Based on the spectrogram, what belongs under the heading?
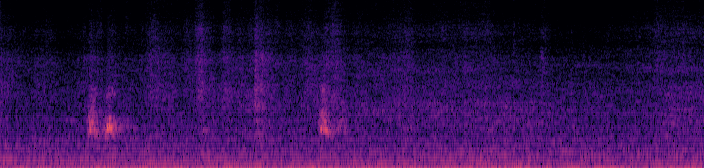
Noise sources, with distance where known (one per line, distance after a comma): medium-sounding engine, near
dog barking or whining, near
